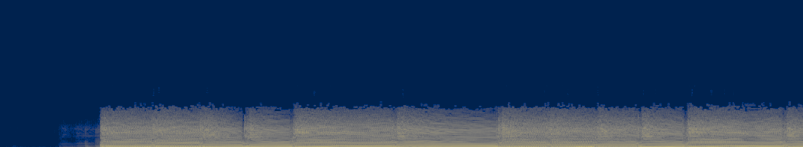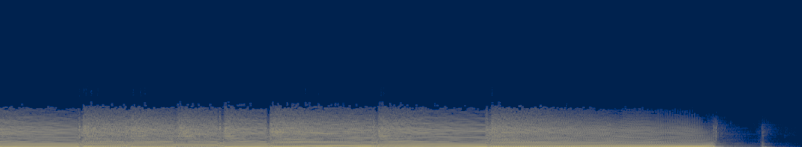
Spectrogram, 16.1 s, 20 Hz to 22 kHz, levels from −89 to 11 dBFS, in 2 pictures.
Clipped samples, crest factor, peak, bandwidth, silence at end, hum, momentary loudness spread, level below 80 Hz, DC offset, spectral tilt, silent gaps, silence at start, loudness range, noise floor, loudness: under 0.1%; 12 dB; -10 dBFS; 6.4 kHz; 0.35 s; none; 3 LU; -38 dBFS; under 0.1%; -8 dB/octave; none; 1 s; 1 LU; -86 dBFS; -22 LUFS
